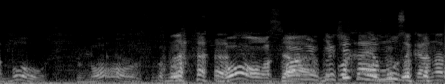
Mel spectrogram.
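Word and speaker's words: Bose: Кстати, правильно говорить, не боссы, а боус.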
